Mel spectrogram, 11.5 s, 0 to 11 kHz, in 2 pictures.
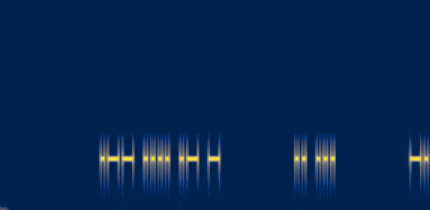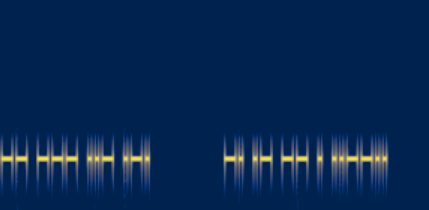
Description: Morse code, heard as a keyed tone, about 25 wpm, 700 Hz. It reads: WHAT IS YOUR NAME?
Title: 3x Word-Spacing - Sentences from Top 200 Words - 25wpm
